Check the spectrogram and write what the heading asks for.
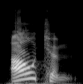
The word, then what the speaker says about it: autumn: You can notice it is very difficult to pronounce the M letter here, especially in this word. Autumn, autumn, not autumn.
